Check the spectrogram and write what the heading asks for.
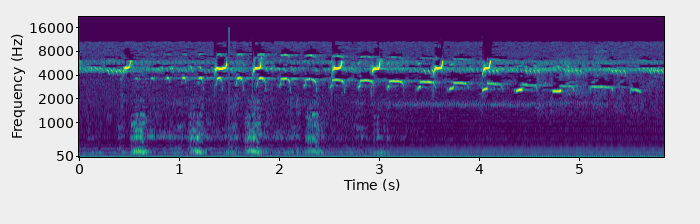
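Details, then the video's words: Leopard sawing at about 12:30 a.m. on 7 May 2017 at Djuma Game Reserve, two leopards present: five deep, rasping strokes about 0.6 seconds apart, fading out, with chirping insects and high night calls behind. "Leopard sawing and visual of 1 Leopard but 2 were there"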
